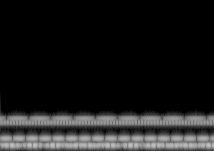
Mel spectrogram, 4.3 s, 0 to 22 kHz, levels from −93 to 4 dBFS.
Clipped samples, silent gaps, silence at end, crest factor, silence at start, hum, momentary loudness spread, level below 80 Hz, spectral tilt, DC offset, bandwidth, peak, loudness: under 0.1%; none; 0 s; 10 dB; 0 s; none; 1 LU; -78 dBFS; -5.5 dB/octave; under 0.1%; 1 kHz; -16 dBFS; -27 LUFS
